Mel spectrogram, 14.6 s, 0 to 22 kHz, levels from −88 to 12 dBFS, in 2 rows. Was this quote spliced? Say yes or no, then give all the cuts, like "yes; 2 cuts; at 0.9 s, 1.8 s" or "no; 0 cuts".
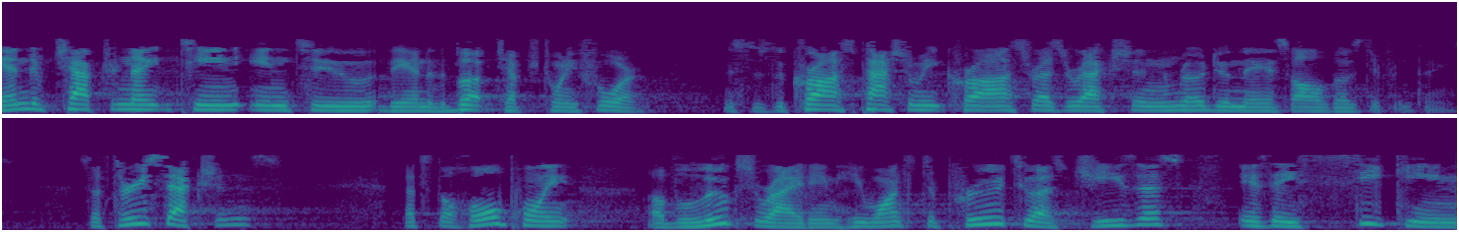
yes; 2 cuts; at 1.9 s, 9.2 s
